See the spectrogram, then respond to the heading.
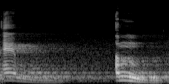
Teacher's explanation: masuk ke rongga hidung Nah kalau kita pencet hidung kita nih buktinya bahwa mim itu keluar dari hidung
